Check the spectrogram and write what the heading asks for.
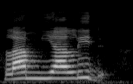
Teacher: cara membaca qalqalah sughra yaitu dengan lam yalid, sedikit memantul karena sughra atau kecil.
